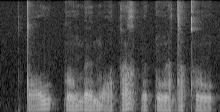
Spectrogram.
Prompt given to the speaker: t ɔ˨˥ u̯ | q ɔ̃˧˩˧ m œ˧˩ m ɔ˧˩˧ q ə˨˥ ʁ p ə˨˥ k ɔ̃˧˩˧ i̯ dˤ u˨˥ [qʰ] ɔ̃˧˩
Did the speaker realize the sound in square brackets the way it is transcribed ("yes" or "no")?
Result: yes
